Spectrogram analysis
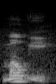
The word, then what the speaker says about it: Moe: On this night, me and my friend had gone to the town of Moe, pronounced Moe, to the Ice nightclub.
